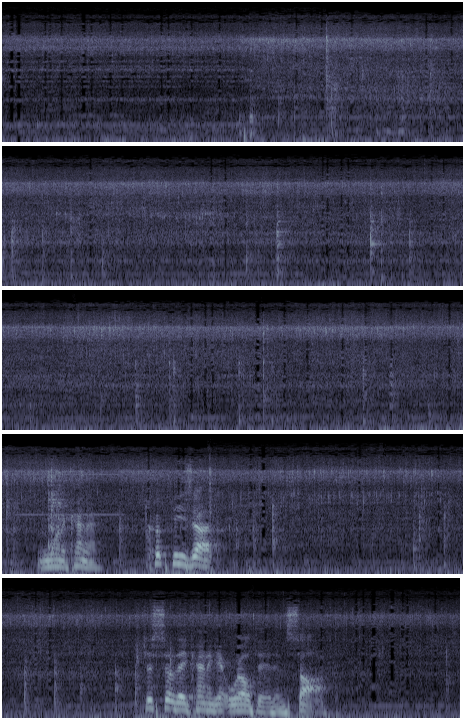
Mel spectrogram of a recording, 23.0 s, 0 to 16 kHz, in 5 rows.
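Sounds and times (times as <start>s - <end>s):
tomatoes and garlic sizzling in oil: 0.0s - 23.0s.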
